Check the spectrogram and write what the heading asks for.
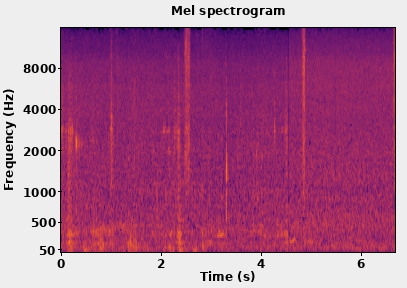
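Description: Drumstick pods being cut by hand against a curved boti blade: a few sharp clicks and snaps at irregular intervals as the blade cuts through the fibrous pod, over a steady hiss.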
